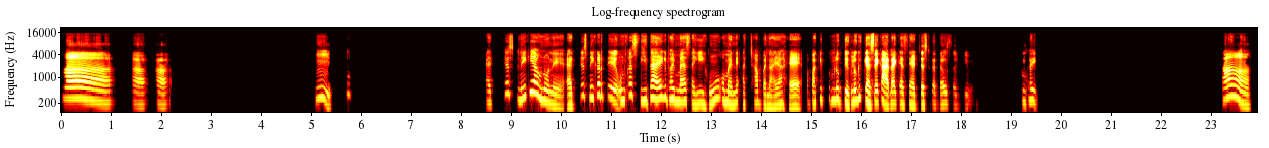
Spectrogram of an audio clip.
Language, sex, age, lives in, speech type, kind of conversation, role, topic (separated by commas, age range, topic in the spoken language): Hindi, female, 30-34, India, conversation, podcast, guest, Gharwalon ki favourite festive recipe kaunsi hai aur kyun?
